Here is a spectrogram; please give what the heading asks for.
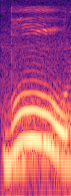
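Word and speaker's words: bout: Bou un seul Son Bou le Bou le T est une lettre muette nous pronom personnel nous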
